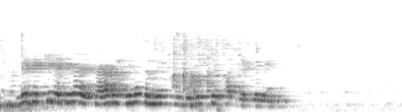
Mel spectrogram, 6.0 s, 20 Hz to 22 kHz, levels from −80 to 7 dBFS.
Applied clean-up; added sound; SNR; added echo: classical method WPE with log-MMSE.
